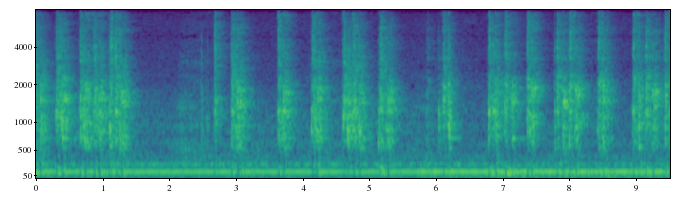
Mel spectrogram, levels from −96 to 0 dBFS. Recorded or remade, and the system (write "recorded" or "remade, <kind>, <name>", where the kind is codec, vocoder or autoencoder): recorded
